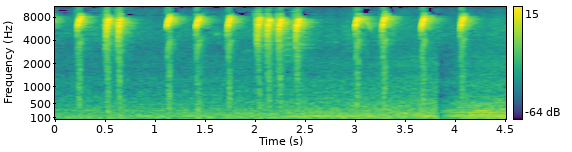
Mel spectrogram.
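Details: Small siri-siri bird singing as a lure: bright, very high chip notes, singly and in quick doubles or triples, repeated steadily over a faint background hiss.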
